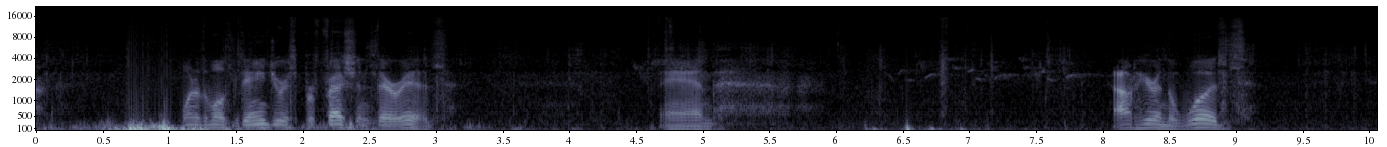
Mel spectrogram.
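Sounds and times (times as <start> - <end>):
dull low thumps: 0.0 - 1.7.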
